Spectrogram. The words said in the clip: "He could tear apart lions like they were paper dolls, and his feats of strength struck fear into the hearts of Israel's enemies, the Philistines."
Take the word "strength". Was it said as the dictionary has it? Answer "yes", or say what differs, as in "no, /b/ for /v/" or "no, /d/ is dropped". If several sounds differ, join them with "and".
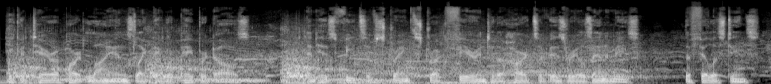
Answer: yes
